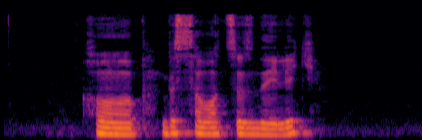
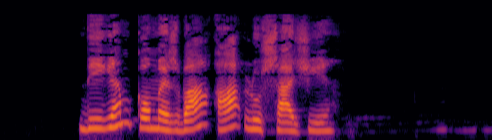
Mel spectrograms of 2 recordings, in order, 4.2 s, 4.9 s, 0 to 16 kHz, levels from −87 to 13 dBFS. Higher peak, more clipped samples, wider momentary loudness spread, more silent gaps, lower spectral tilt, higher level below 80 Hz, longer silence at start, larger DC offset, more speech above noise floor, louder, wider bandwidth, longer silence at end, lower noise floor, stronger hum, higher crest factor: about the same, -8 dBFS vs -6 dBFS; neither; about the same, 10 LU vs 11 LU; neither; first, -6.5 dB/octave vs -3.5 dB/octave; first, -62 dBFS vs -72 dBFS; about the same, 0.9 s vs 0.8 s; neither; second, 48 dB vs 64 dB; second, -25 LUFS vs -22 LUFS; about the same, 11.5 kHz vs 11.5 kHz; second, 1.1 s vs 1.6 s; second, -72 dBFS vs -87 dBFS; neither; about the same, 18 dB vs 18 dB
